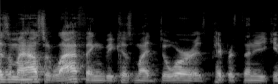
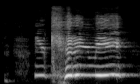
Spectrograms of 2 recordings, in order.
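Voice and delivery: laughing disbelief; 5 dB louder than usual. Real, not acted. Laughing outraged reply.

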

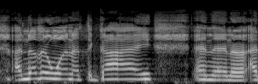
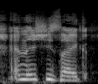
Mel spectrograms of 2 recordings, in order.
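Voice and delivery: ordinary delivery

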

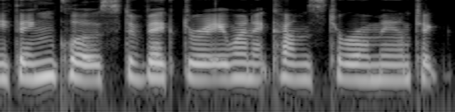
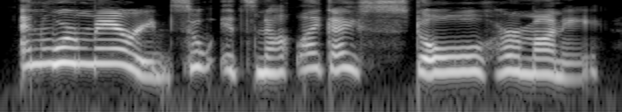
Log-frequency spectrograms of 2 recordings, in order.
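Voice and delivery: defensive hiss; 4 semitones higher than usual. Acted. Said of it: "Anakin hisses".

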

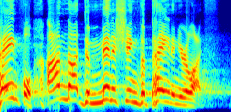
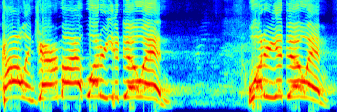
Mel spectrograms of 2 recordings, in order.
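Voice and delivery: put-on yelling at kids; 7 semitones higher than usual. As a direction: holler at the boys caught spraying. Dad yelling at sons in garage.

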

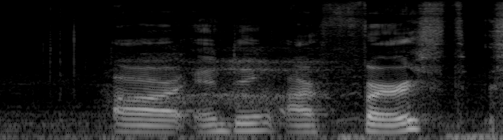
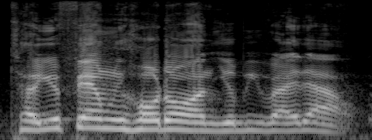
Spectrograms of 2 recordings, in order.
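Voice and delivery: louder, urgent instructions; emphatic command; 3 semitones higher, 9 dB louder than usual. Real, not acted. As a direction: tell listeners firmly to act. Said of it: "Stop what you're doing".

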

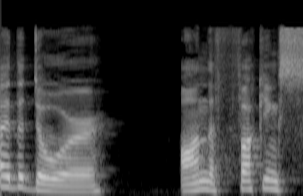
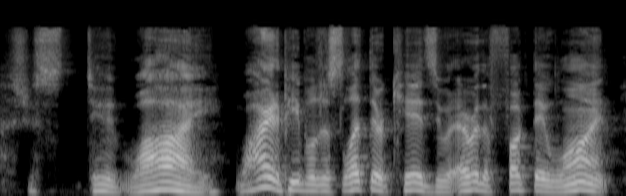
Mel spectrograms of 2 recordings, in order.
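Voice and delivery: ordinary delivery

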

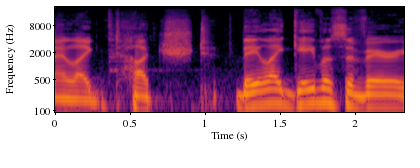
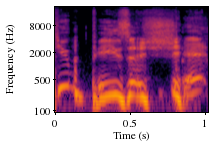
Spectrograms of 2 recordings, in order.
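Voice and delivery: mock dad; 10 semitones higher than usual. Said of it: "he was like".

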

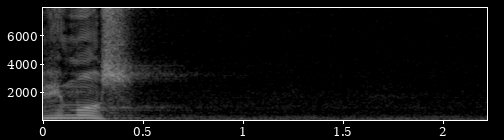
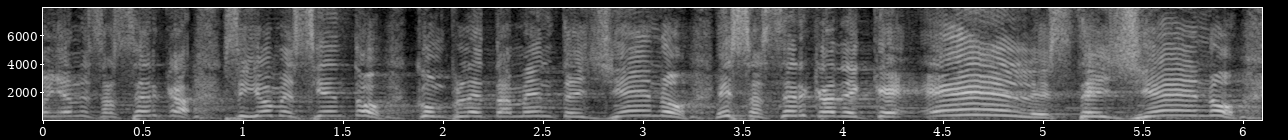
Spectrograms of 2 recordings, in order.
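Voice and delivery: shouted, high preaching over music; preaching at full force; 8 semitones higher, 21 dB louder than usual. Acted. Preacher shouting to the congregation, full force. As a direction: preach it out loud and fervent.

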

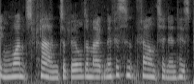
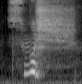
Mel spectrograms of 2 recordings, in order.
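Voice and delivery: breathy whooshing swoosh; airy swoosh effect; swoosh sound; 6 semitones higher, 4 dB louder than usual. A narrator's reading. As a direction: blow it out like wind rushing past.

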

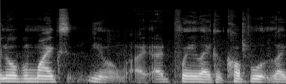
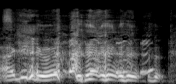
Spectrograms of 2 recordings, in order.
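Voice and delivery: laughing; 6 semitones higher, much slower than usual. Real, not acted. Laughing reply to pushy host.

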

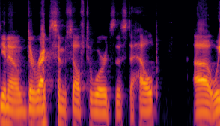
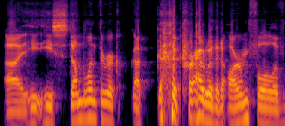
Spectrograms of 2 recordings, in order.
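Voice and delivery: ordinary talk

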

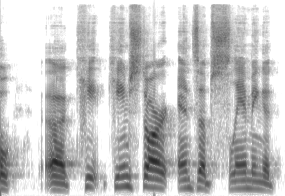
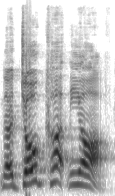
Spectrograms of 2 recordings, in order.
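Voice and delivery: loud, high insistence on not being interrupted; raised protest; 7 semitones higher, 7 dB louder than usual. Real, not acted. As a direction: push back hard, voice up high. Heated argument, cutting in.

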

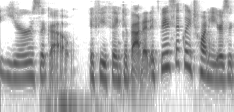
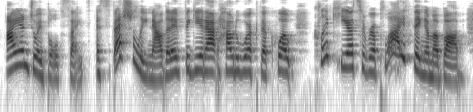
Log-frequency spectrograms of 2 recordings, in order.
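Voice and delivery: loud, hammed-up Long Island accent; broad, put-on New York Long Island voice; 3 semitones higher, 5 dB louder than usual. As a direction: play an author's interview in a big Long Island accent. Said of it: "do my best to do this accent".

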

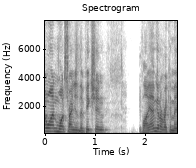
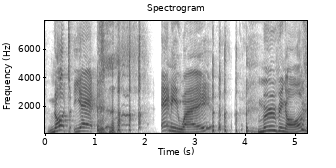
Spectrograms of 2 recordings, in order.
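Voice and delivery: higher, emphatic announcement; all-caps emphatic; 7 semitones higher, much slower than usual. Acted. Narrator shutting the boy down, all-caps emphatic. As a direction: punch it out in capital letters. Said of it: "It's all in capital letters".

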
